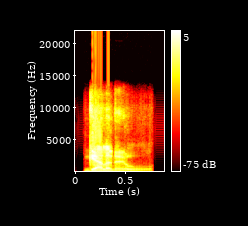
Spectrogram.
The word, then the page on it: gallinule: British English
